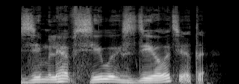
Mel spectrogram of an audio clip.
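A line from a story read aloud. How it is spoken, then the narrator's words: Suppressed laughter. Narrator (Russian): Авардан подавил желание рассмеяться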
